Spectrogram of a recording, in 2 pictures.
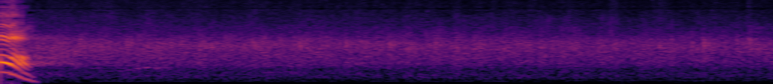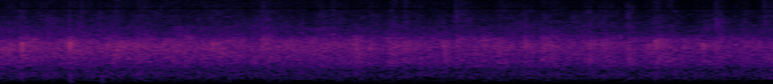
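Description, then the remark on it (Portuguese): An audience breaks into sustained applause, a dense, steady wash of many hands clapping at even loudness for about ten seconds after a brief sharp sound at the start. “Dá uma forte sobre palmas ao Senhor, porque Ele é Deus e Ele é conosco.”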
